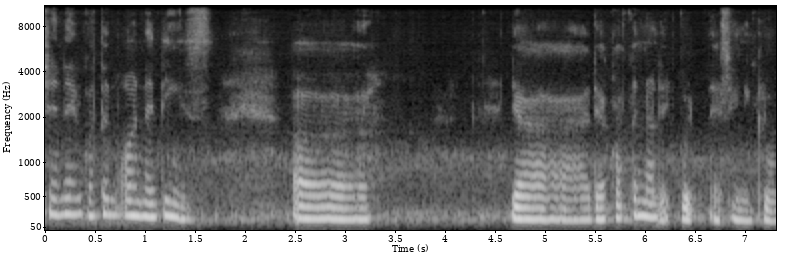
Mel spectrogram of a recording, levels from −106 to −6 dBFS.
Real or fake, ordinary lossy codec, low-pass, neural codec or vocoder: fake; none; none; vocoder, 22.05 kHz, 80 mel bands, HiFi-GAN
